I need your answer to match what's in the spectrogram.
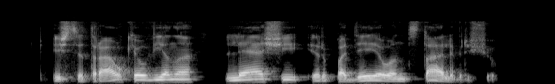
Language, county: Lithuanian, Marijampolė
